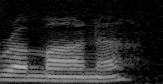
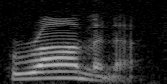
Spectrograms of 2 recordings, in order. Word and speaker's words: Ramana: If for those of you who don't know, it's not Ramana, which sounded like Ra-ma-na. It's Ram-ana, Ramana.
